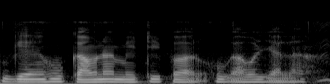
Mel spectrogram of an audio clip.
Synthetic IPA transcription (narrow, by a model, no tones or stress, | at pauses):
ɡeɦũkaːwnamiʈipəɾʊɡa̰ːwəld͡ʒa̰ːla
